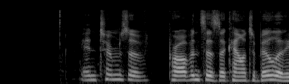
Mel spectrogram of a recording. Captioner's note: speaking French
